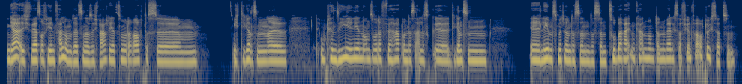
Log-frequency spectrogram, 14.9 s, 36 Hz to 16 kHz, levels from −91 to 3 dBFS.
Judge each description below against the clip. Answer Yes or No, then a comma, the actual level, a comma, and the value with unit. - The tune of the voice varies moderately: No, narrow, 2.3 semitones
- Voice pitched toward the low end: No, high, 205 Hz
